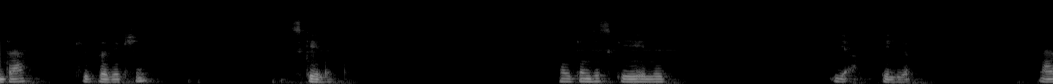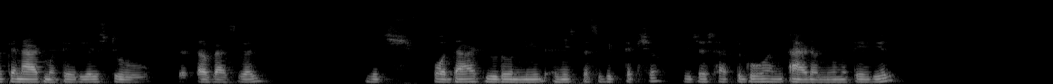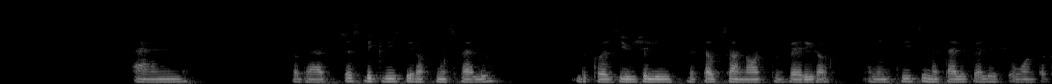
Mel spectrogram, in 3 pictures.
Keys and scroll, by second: 0.3 a, 1.1 s, 9.6 Tab.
